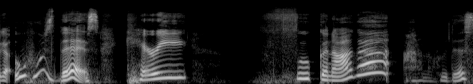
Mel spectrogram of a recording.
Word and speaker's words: Fukunaga: Fukunaga is what it looks like. Fukunaga.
